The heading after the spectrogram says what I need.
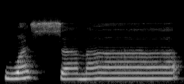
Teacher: سین میں سٹی لے کر آنی ہے ، اور یہاں پہ ہمیں مد دکھ رہی ہے، مد متصل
